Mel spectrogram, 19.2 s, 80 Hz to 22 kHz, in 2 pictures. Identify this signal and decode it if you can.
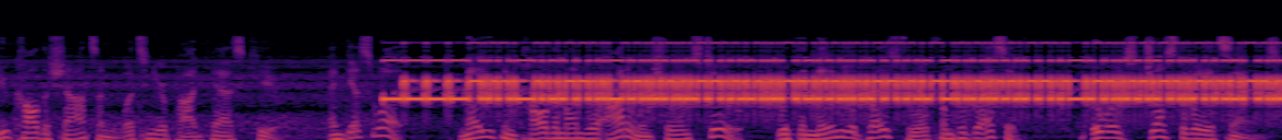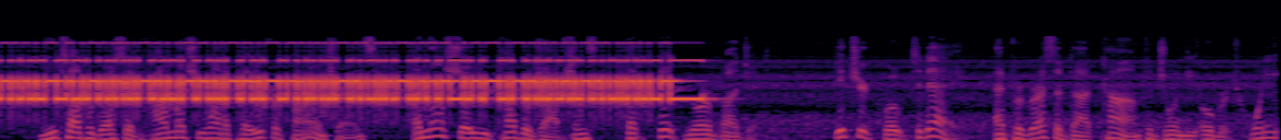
RTTY (45.45 baud, 850 Hz shift), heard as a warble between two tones, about 1700 Hz centre, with speech in English. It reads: LA XIFRA PRECISA PODRIA VARIAR PER POC DEPENENT DELS MATERIALS.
